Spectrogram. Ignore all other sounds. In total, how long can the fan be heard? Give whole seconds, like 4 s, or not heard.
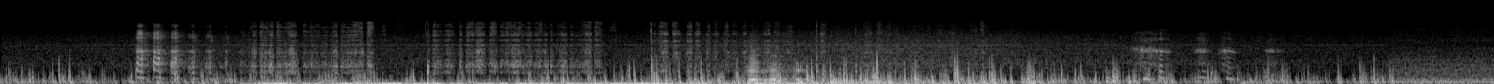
15 s.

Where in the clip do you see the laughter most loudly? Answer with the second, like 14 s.
8 s.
